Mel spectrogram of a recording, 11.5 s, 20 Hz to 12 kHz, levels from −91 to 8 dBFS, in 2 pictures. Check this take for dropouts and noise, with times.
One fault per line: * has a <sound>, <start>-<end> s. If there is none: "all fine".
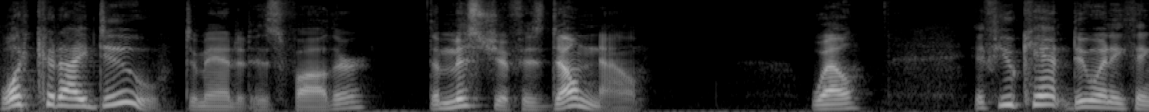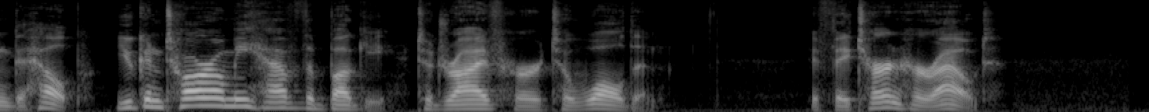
all fine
